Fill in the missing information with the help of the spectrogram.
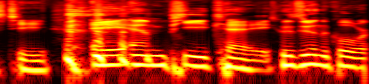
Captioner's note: David laughing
